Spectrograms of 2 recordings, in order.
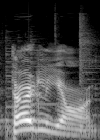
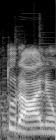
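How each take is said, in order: First: The name is said with an English-speaker pronunciation. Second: The name is said with a Brazilian Portuguese pronunciation. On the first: This is how foreigners say it. "eu já vi gringo pronunciando é" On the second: This is the form the speaker will use. "Então eu vou falar Turalyon mesmo"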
